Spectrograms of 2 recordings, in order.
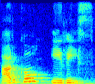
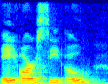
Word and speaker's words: arco iris: Another item that students often ask me about is how you say rainbow, and that is, the word for rainbow is arco iris. It's A-R-C-O-I-R-I-S, arco iris, okay, for rainbow, because a lot of kids like that too.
